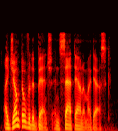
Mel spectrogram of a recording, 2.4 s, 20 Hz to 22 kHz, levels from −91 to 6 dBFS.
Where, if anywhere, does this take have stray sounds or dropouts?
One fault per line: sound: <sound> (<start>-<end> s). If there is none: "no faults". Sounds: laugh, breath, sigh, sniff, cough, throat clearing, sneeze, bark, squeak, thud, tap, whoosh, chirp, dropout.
no faults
